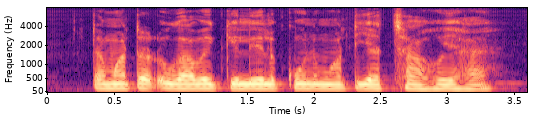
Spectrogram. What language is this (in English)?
Maithili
